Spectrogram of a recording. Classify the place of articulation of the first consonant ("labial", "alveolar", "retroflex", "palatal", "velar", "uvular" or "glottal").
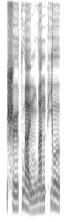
retroflex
